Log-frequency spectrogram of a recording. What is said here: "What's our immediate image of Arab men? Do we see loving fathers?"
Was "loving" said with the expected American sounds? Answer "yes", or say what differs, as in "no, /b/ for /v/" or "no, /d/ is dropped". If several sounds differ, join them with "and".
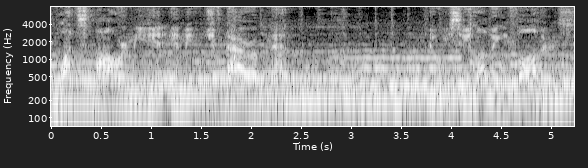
yes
